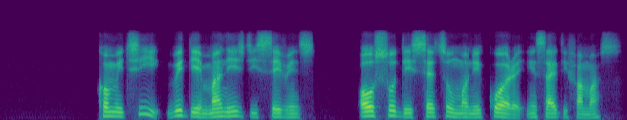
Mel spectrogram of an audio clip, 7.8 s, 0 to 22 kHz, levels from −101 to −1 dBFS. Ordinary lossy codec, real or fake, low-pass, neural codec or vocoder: Opus, 32 kbps; fake; 7.2 kHz; codec, 16 kHz, 0.3 kbps, FocalCodec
